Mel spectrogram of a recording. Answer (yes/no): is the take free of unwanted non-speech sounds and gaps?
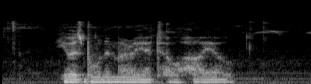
yes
